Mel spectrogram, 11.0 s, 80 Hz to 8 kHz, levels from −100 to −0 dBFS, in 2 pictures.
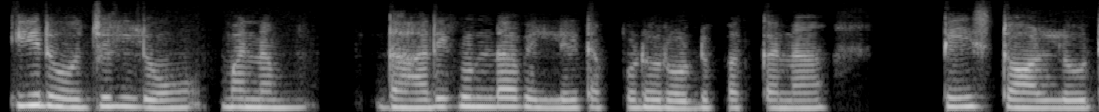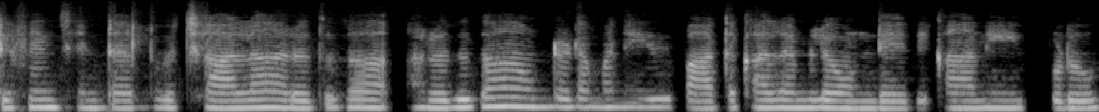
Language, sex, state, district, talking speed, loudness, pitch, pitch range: Telugu, female, Telangana, Nalgonda, 125 wpm, -31 LUFS, 205 Hz, 200-220 Hz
